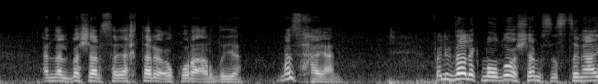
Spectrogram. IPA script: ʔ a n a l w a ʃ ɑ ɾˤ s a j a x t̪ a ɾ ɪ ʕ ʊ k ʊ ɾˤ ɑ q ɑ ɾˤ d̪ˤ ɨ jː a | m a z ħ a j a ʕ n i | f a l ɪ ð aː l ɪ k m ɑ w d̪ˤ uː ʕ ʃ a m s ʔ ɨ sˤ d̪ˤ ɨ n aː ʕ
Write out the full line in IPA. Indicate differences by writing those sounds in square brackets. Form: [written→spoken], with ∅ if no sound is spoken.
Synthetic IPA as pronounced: ʔ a [n→nː] a l [w→b] a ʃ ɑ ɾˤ s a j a x t̪ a ɾ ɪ ʕ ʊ k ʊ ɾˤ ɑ [q→ʔ] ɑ ɾˤ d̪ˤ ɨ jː a | m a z ħ a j a ʕ n i | f a l ɪ ð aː l ɪ k m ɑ w d̪ˤ uː ʕ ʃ a m s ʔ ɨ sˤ [d̪ˤ→t̪ˤ] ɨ n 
